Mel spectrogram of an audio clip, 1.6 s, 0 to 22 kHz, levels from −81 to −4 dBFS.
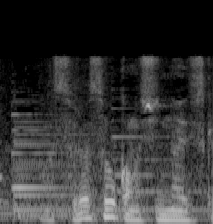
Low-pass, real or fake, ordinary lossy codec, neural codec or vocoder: none; real; none; none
